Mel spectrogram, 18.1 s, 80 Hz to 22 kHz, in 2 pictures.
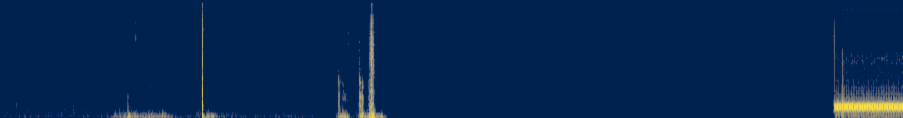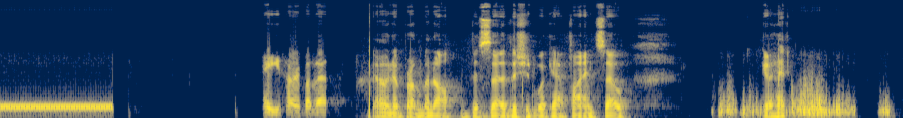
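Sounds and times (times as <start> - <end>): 
telephone dial tone while placing a call: 8.4 - 10.2
speech: 11.7 - 15.6, 16.6 - 17.2.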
